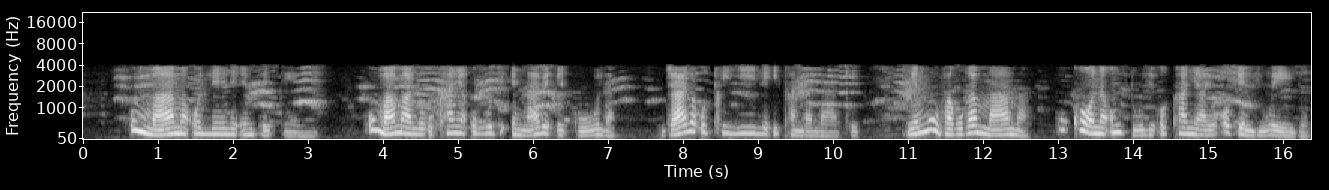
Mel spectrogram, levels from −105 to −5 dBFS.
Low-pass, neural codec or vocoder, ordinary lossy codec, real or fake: 7.2 kHz; none; AAC, 16 kbps; real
